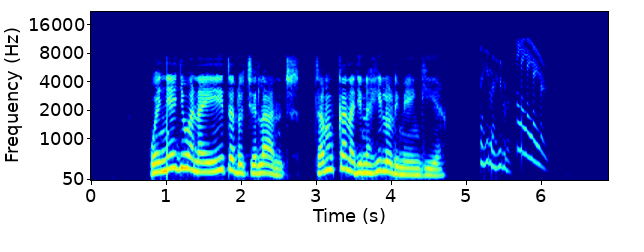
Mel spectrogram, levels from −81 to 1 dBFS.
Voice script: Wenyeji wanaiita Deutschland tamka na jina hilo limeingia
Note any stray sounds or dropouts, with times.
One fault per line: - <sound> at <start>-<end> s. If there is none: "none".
- chirp at 5.2-6.1 s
